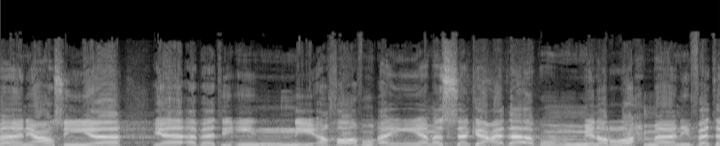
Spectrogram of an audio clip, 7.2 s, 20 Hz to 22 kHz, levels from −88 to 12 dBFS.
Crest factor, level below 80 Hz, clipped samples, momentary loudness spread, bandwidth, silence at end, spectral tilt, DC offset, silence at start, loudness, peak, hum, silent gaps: 14 dB; -62 dBFS; under 0.1%; 5 LU; 17 kHz; 0 s; -2 dB/octave; under 0.1%; 0 s; -13 LUFS; 0 dBFS; none; none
